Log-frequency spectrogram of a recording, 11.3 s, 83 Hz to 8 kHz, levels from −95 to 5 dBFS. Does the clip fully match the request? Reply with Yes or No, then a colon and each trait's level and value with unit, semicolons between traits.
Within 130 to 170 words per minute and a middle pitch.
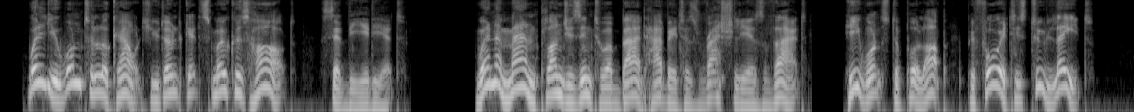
No: average, 190 wpm; medium, 155 Hz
